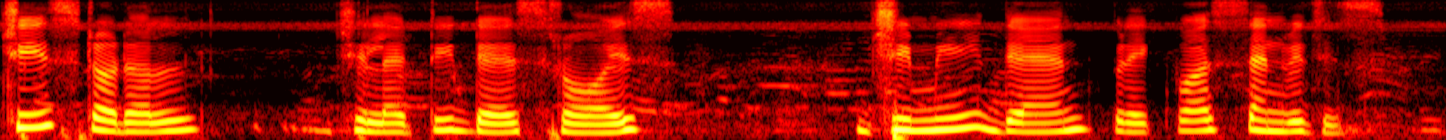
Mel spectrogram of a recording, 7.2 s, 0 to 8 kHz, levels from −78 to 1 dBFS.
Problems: low volume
